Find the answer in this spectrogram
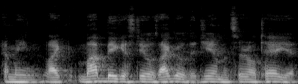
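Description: With audible room echo around him, a man with an American accent speaks at a fairly quick pace in a dark, mellow, somewhat breathy voice of medium pitch. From Oklahoma. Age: 40s. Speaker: racing driver and podcast host. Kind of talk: casual chat. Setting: condo.

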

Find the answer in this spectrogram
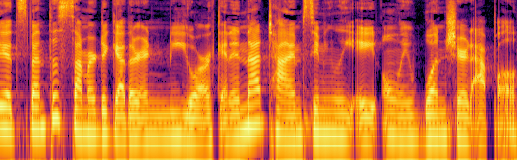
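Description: In a very clean recording with a silent background and a dry, close sound with no echo, a woman speaks at a very fast pace, her fairly low voice holding fairly even intonation. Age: 20s. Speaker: podcast host. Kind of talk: casual chat.

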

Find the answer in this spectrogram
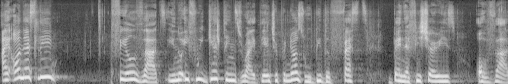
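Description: A woman with a Nigerian accent, high-pitched, at a moderate pace, with very wide pitch swings and very even loudness. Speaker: nonprofit executive director. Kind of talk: interview.

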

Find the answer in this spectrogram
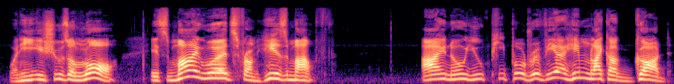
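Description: A man speaks very slowly in a raised, projected voice, high in pitch. His tone is bright and sharp, with very wide pitch swings. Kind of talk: dramatic audio-drama narration, played as a cocky prisoner. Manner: sardonic, theatrical, taunting, wry.

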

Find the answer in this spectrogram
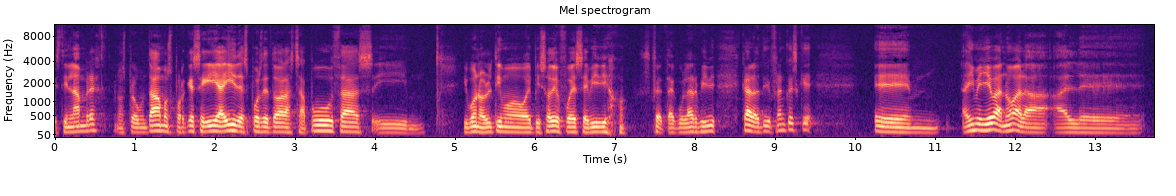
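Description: In a very clean recording with a silent background, a man uses a normal speaking voice at a fairly low pitch with ordinary pitch variation. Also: moderate pace. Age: 40s. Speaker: podcast co-host. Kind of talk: casual political chat.

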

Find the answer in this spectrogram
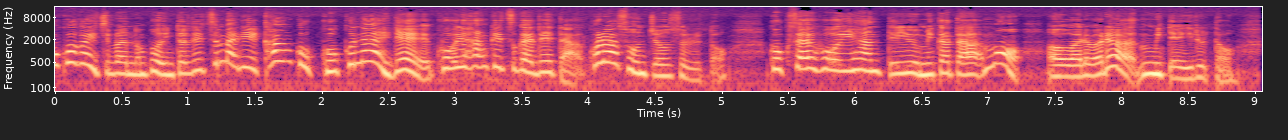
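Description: A woman talks at a moderate pace with hardly any pauses, her high pitch making very wide swings in a dry, close sound with no echo. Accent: Korean. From South Korea. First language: Korean (speaking Japanese). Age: 50s. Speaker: professor. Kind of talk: radio interview, expert commentary.

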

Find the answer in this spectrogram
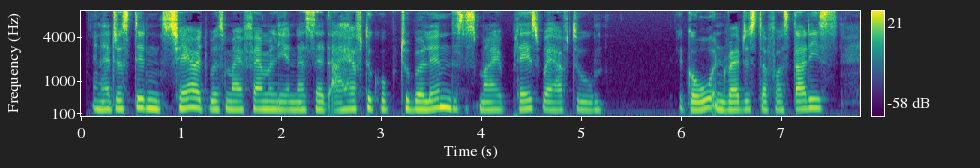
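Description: A woman with a German accent speaks in a medium pitch with a dark, mellow tone and monotone, flat intonation. Her pace is fairly quick, and the recording is very clean with a silent background. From Germany, Münsterland. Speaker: hotel co-founder. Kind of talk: interview. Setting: studio.

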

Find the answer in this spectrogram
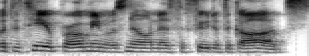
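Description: With an Irish accent, a woman speaks in a very deep, low pitch with ordinary pitch variation on a very clean recording with a silent background. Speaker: healer and women's empowerment mentor. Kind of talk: casual interview chat.

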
